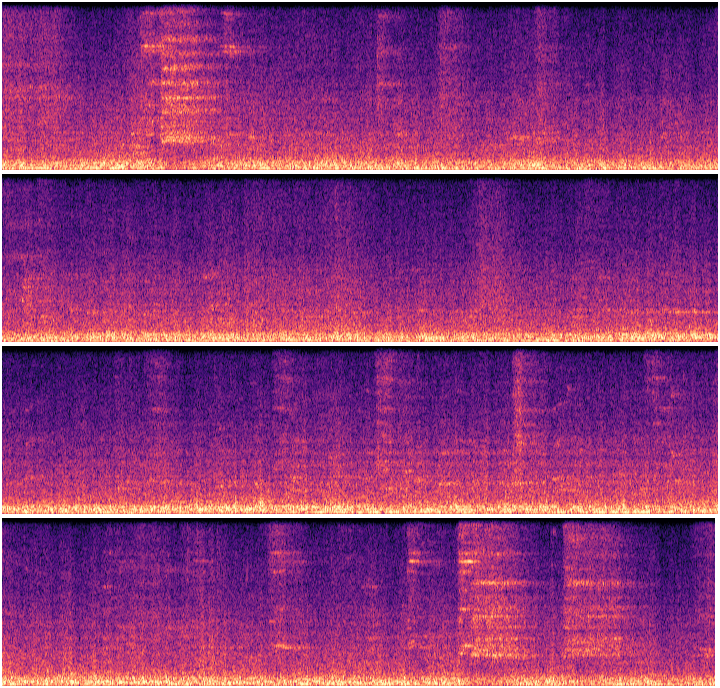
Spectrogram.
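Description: Enclosed autorack freight cars rolling past at track side: a steady rumble and clatter of steel wheels on rail, with brief high-pitched wheel squeals shortly after the start and again near the end.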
